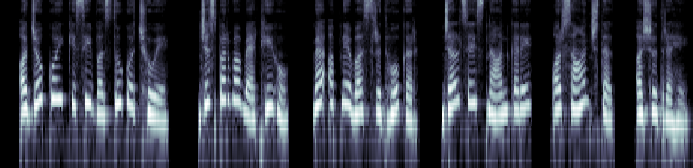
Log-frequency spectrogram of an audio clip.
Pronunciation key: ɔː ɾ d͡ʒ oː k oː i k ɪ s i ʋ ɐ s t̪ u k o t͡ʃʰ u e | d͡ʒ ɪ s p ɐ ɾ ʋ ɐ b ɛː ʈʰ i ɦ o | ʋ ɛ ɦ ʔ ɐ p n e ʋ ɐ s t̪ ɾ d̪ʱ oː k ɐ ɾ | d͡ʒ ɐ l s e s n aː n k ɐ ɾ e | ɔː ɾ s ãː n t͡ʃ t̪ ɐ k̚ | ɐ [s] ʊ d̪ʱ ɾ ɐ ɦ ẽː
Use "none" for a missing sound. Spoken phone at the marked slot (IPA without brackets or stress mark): ʃ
